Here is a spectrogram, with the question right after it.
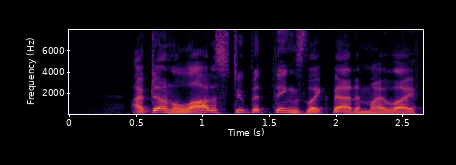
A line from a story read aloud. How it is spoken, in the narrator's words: Miller said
